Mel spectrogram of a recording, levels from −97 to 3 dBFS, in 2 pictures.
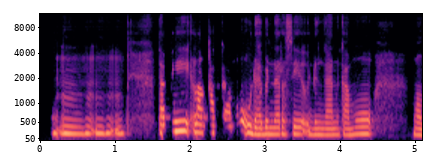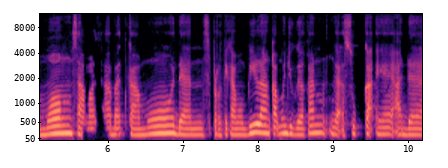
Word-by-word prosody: Mhm 200 -1 0 0.2
mhm 195 +1 -1
mhm. 190 - -4 0.5
Tapi, 215 +4 0 0.3
langkah 210 -1 -1
kamu 190 +2 -9
udah 180 -4 +2
bener 175 0 -1
sih, 185 -2 -1 0.2
dengan 160 -1 -3
kamu 165 +3 -3 0.7
ngomong 175 +5 +4 0.2
sama 165 -2 -2
sahabat 165 0 -5
kamu, 160 +2 -1 0.4
dan 165 -2 0 0.2
seperti 165 -2 -5
kamu 160 0 -1
bilang, 215 -1 +6
kamu 180 +2 -1
juga 165 -3 0
kan, 205 +1 +1 0.2
nggak 180 - -3
suka, 190 0 -3 0.2
ya, 175 - -2 0.2
ada 165 0 -2
175 Hz, 155 wpm, -23 LUFS, 165-200 Hz, 0.7 s, bilang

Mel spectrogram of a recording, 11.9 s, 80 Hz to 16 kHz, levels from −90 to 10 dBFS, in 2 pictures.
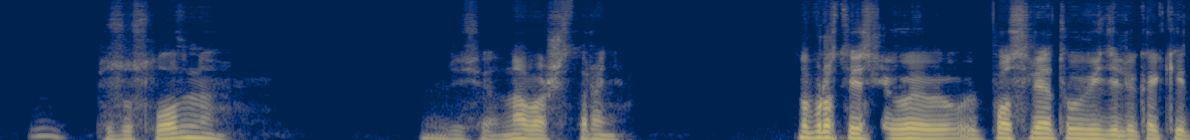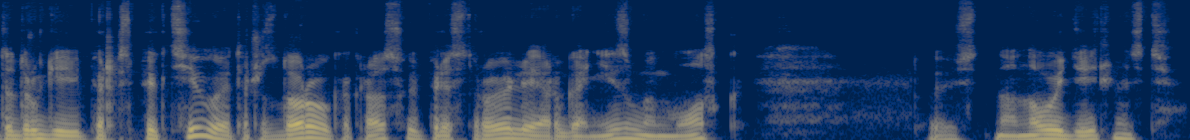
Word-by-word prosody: М, 190 -4 -16 0.2
безусловно, 120 +4 0 0.9
здесь 110 -7 -11
я 105 - -8
на 120 +3 +2
вашей 115 -1 +1
стороне. 115 -5 -5 0.9
Ну, 150 - +6
просто 150 -3 +6
если 125 0 +2
вы 120 -2 +4
после 130 +2 +4
этого 125 0 +3
увидели 115 -2 +3
какие-то 115 -1 0
другие 110 -4 0
перспективы, 115 - -3
это - - -9
же 95 - -11
здорово, 120 +6 +2
как - - -14
раз 120 - -5
вы 115 - -6
перестроили 110 +4 -2
и - - -1
организм, 95 +5 -4
и 95 - -4
мозг, 100 +6 -7 0.9
то 100 - -12
есть 100 -2 -16
на 100 -1 -5
новую 110 +2 +1
деятельность. 105 +4 -7
115 Hz, 165 wpm, -23 LUFS, 105-125 Hz, 0.9 s, Ну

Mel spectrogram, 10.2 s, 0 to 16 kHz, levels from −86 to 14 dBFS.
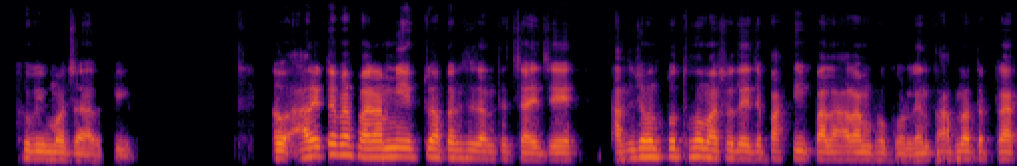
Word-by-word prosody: খুবই 125 -2 -2
মজা 110 -2 0
আরকি। 90 -1 -9 1.5
তো 130 - +1 0.2
আরেকটা 160 +5 +4
ব্যাপার 165 -5 +4
আমি 155 +1 +2
একটু 140 +1 -15
আপনার 140 0 -1
কাছে 135 0 -5
জানতে 120 0 -4
চাই 110 0 +3
যে, 115 0 +1 0.6
আপনি 120 +3 -2
যখন 150 -1 +5
১ম 150 +1 +1
আসলে 130 -1 -3
যে 120 - -2
পাখি 120 +1 -4 0.2
পালা 115 -1 +2
আরম্ভ 115 -1 0 0.2
করলেন। 105 +1 -4
তো 120 - -10
আপনার 125 +2 -1
তো - - -2
একটা 120 - -2
125 Hz, 155 wpm, -22 LUFS, 115-145 Hz, 1.5 s, যখন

